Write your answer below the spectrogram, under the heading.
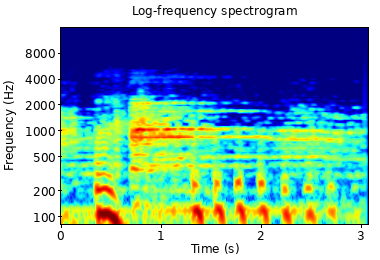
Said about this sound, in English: Where are we going? Through the creaking door.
